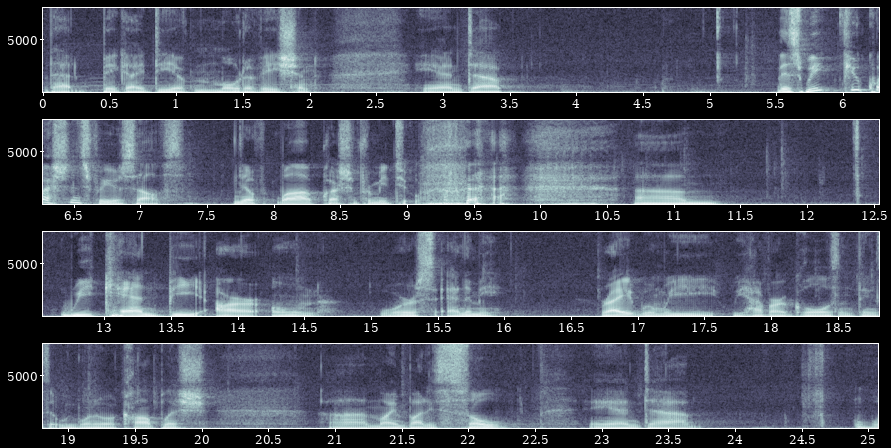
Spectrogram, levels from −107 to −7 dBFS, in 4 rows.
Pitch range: 75-100 Hz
